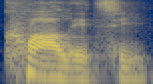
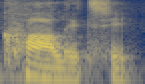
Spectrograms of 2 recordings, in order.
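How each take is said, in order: Both takes have the same delivery.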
